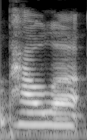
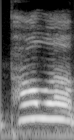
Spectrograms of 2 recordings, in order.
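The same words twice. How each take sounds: First: First vowel of Paula as in "cow"; Paula as POW-la. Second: First vowel of Paula as in "father"; Paula as PAH-la. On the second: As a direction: say Paula with an open "ah" in the first syllable. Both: Shown as a demonstration. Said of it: "I don't know how you pronounce it".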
